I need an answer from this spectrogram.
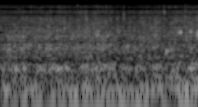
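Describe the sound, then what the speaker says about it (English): A toilet flushes in Ecuador near the equator, heard as a faint, steady rush of draining water with a soft trickling hiss throughout one brief moment. "let's see what is happening when we flush the toilet"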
